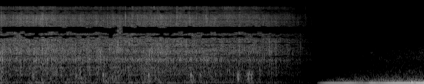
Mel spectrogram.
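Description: Food sizzling in hot oil in a metal wok, with light clicks of a spatula stirring. The sizzle fades out about three seconds in and gives way to a low rumble.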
